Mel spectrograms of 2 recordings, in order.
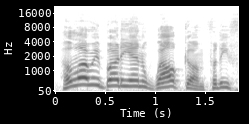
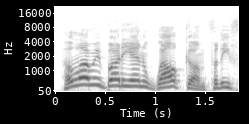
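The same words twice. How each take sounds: No difference in how they are said.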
